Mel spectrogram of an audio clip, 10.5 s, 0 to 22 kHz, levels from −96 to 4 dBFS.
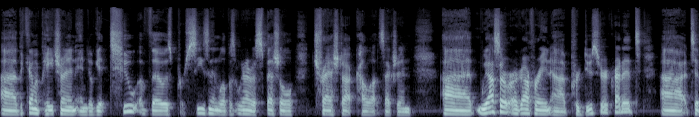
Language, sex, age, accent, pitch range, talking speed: English, male, 30-49, American, 105-130 Hz, 195 wpm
